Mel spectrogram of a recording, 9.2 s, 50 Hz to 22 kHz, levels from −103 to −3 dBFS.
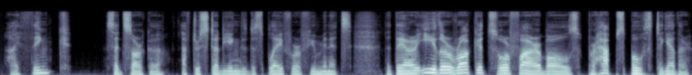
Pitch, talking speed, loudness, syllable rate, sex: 135 Hz, 145 wpm, -19 LUFS, 4.6 syllables/s, male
